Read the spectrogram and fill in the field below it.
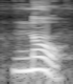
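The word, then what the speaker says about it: know: نو کے اسپیلنگ دیکھیے. سٹارٹ میں آپ کو کے نظر آ رہا ہے، وہ کے سائلنٹ ہے. اس کے کو ہم نے نہیں پڑھنا، ہم نے صرف کہنا ہے نو.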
